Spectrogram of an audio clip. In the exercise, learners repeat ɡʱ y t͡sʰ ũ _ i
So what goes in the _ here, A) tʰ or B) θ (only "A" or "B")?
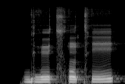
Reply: A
